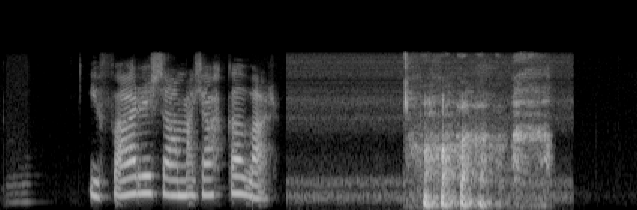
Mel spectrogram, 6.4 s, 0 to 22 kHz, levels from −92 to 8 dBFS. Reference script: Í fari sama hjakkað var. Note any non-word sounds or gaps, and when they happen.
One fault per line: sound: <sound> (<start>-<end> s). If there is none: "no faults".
sound: laugh (4.0-5.6 s)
